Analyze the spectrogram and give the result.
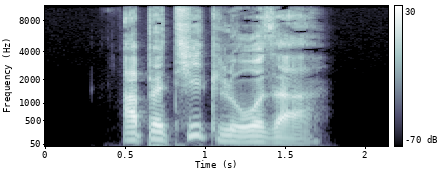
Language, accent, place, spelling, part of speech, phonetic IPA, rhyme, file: German, Germany, Berlin, appetitloser, adjective, [apeˈtiːtˌloːzɐ], -iːtloːzɐ, De-appetitloser.ogg
- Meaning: 1. comparative degree of appetitlos 2. inflection of appetitlos: strong/mixed nominative masculine singular 3. inflection of appetitlos: strong genitive/dative feminine singular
